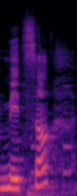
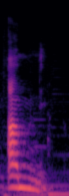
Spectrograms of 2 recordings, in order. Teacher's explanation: French people cut letters to speak faster, especially the E sound, in small words such as je and le, or in longer words such as médecin, that we say médecin, and amener, that we say amener.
